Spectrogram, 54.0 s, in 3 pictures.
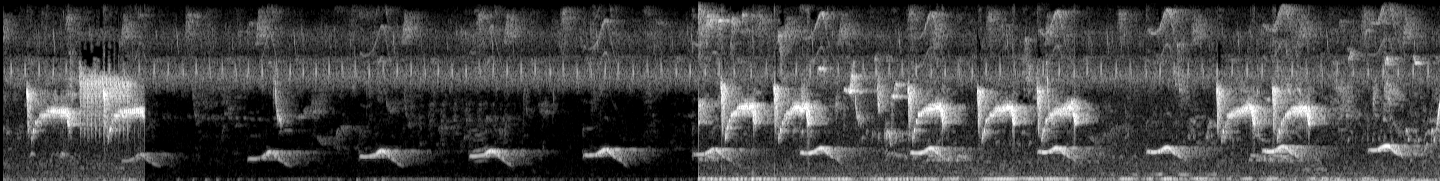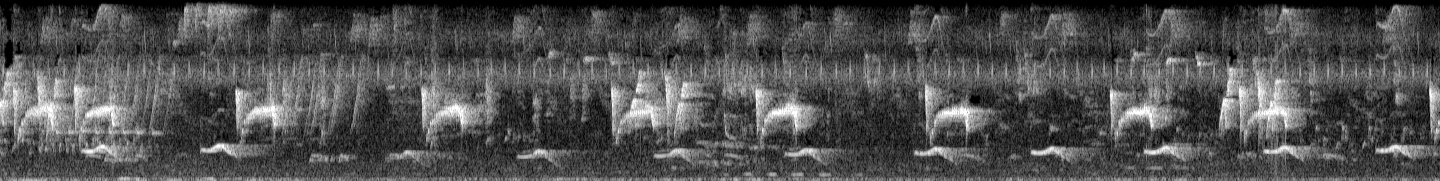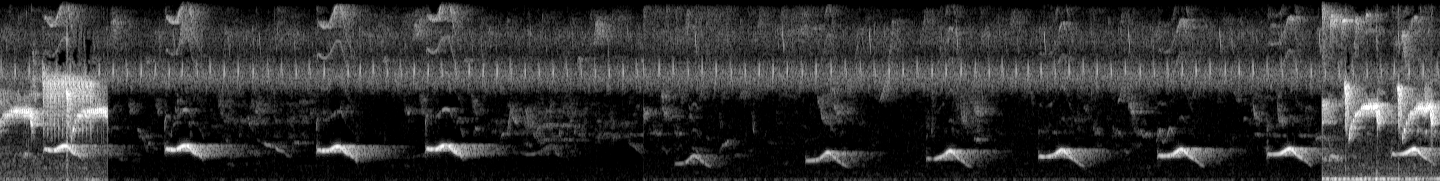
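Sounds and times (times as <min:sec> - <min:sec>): bird chirping: 0:00.0 - 0:54.0
steady high hum: 0:08.8 - 0:18.0, 0:52.5 - 0:54.0.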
